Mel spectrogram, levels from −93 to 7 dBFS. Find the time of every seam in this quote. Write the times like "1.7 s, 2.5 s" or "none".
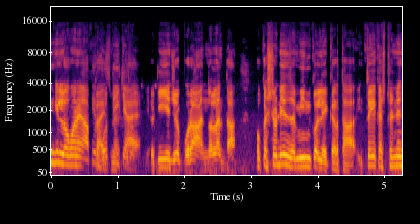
1.0 s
